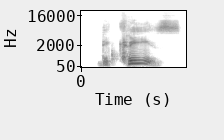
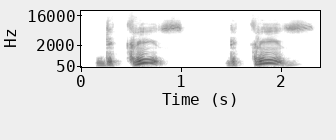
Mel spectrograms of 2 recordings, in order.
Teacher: When the second syllable is stressed, when this is used as a verb, then at the initial position of the stressed syllable, we have ka sound. Therefore, it gets aspirated. So, it becomes decrease.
